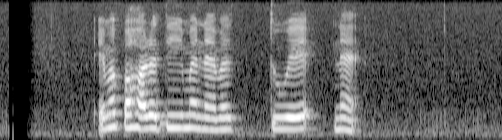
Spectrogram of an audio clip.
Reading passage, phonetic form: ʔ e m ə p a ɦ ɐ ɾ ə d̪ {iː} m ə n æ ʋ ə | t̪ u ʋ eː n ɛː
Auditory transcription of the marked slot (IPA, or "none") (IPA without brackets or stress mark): iː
